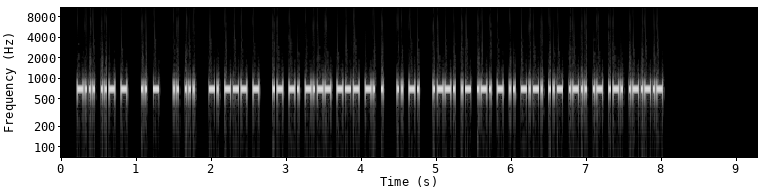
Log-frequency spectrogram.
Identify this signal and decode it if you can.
Morse code, heard as a keyed tone, about 41 wpm, 700 Hz. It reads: BUT IT IS NOT ANYONE IN PARTICULAR.
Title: Sentences from Top 1000 Words - Review Part 4 - 45wpm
